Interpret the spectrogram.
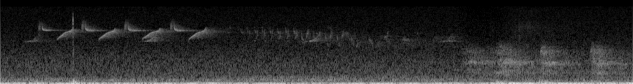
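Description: A songbird singing: about four rising whistled notes, each followed by a brief level note, then a quicker falling trill. Near the end come three short rough sounds, all over a steady low rumble.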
